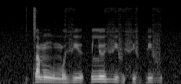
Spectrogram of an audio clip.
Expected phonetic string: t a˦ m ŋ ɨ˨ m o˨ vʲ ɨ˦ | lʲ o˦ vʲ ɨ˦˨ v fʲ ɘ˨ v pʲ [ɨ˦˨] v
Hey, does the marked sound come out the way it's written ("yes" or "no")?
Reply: no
